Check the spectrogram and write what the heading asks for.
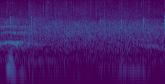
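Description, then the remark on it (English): A church audience applauds together as a hand clap of praise to God, a dense, steady wash of many hands clapping that fills the whole stretch at even loudness, with a brief vocal tone near the start. “Let's give God a hand clap of praise for that.”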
